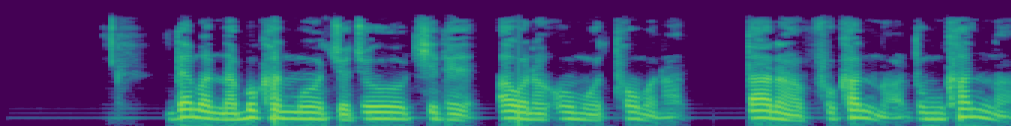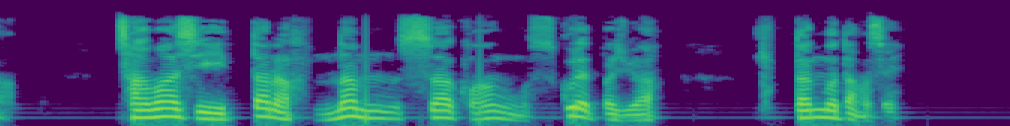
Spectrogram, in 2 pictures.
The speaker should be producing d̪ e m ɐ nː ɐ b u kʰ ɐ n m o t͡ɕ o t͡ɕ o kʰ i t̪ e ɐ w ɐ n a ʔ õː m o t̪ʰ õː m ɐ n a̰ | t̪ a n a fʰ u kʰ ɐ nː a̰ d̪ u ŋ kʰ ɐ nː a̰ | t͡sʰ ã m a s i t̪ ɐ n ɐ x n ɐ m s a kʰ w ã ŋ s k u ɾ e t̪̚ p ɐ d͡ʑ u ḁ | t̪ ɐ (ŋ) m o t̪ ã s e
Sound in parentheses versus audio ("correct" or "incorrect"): incorrect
